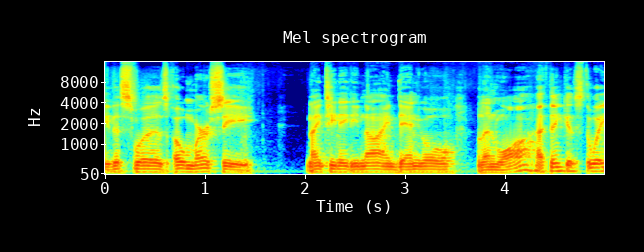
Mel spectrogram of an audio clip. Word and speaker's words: Daniel Lanois: So, then we have, let's see, this was Oh Mercy, 1989, Daniel Lanois, I think is the way you pronounce his name.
